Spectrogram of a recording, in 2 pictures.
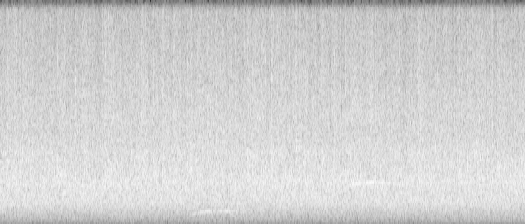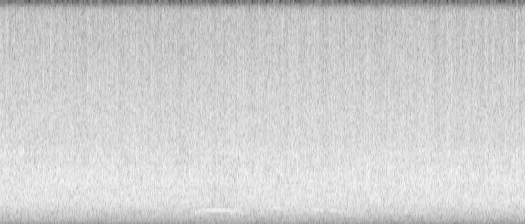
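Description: Large audience and choir applauding in a steady, dense clapping, with a few short voices calling out over it.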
